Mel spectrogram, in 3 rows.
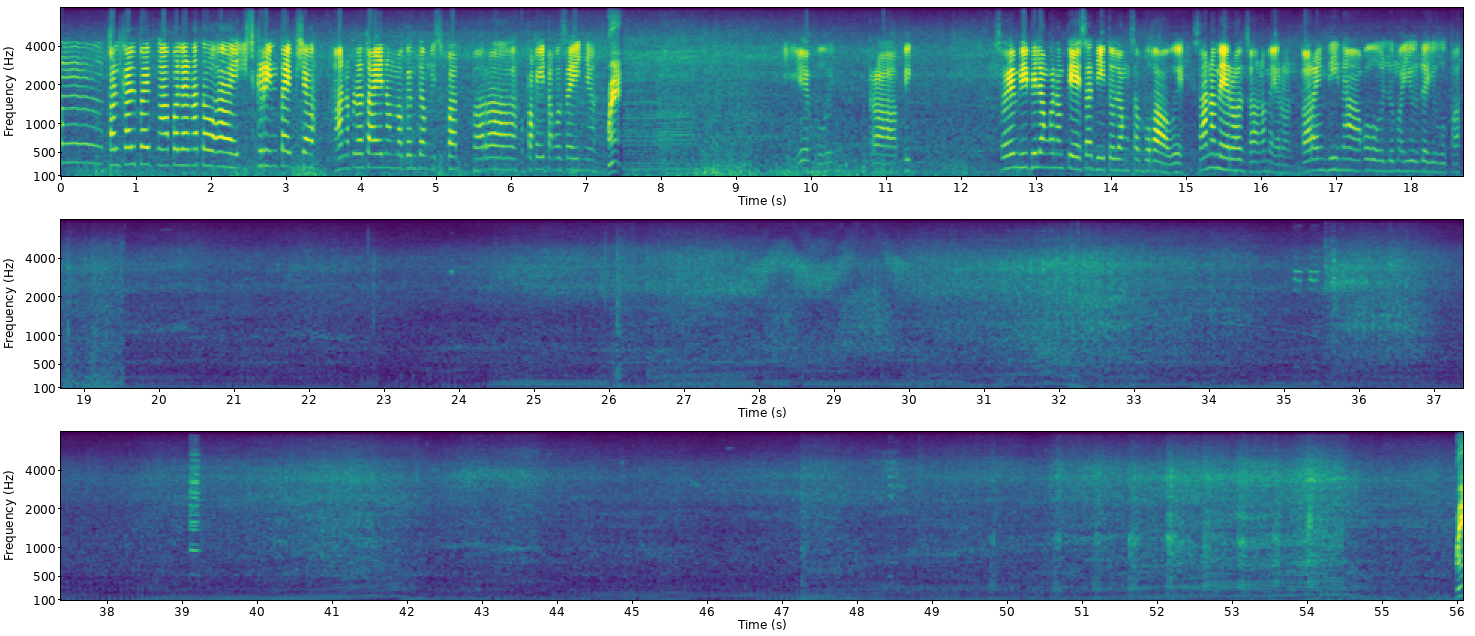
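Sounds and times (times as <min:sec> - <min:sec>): motorcycle engine revving: 0:07.2 - 0:09.4, 0:47.1 - 0:54.9.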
